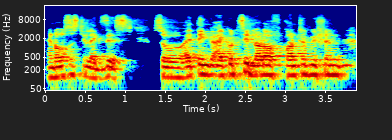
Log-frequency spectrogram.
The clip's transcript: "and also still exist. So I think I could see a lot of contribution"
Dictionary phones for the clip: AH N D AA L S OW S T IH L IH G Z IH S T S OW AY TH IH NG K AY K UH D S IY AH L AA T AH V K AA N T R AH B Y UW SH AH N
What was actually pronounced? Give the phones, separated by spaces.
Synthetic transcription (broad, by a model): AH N D AA L S OW S T IH L IH G Z IH S T S OW AY T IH NG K AY K UH D S IY L AA T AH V K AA N T R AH B Y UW SH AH N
